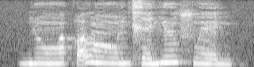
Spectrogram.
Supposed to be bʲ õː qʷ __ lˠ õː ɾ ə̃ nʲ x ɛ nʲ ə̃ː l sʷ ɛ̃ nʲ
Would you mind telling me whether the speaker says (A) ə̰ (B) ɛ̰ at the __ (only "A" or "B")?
B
